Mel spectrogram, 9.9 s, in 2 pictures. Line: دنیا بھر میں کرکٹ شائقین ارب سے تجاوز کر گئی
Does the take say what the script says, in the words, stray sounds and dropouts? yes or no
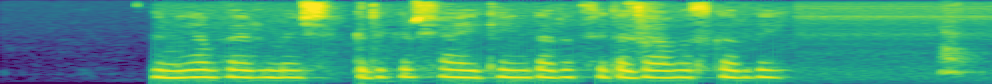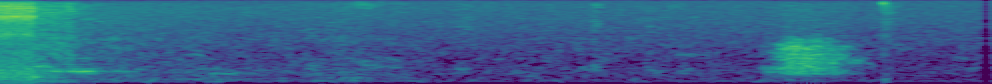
no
